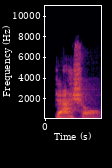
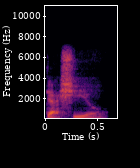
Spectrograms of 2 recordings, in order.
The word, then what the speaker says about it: Dashiell: after your father and she said how do you pronounce it and i was like daschle and she's like ah yeah he pronounced it dashiel i was like now we're going with daschle sorry but but you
